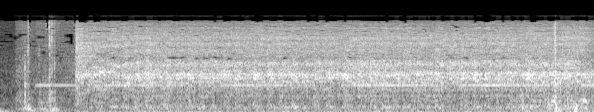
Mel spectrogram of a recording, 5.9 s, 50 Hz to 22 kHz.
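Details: 2007 Jeep Commander with an undiagnosed misfire, cranking with a spark plug removed during a compression-loss test: starter turns at about three beats a second, uneven as one cylinder has lost compression.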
